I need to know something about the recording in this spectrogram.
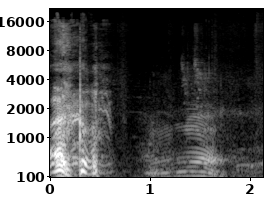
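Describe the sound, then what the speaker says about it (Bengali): Dairy cows with calves on a Dinajpur, Bangladesh cattle farm: a brief voice at the start, then after a short pause one drawn-out, moderately close moo. "এইগুলো হলো গাভী ভাই"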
